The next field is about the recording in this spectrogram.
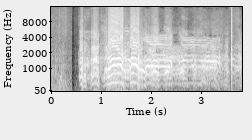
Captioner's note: laughing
